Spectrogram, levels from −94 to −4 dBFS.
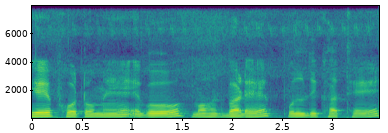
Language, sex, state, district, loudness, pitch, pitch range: Chhattisgarhi, male, Chhattisgarh, Raigarh, -17 LUFS, 120 Hz, 115-130 Hz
